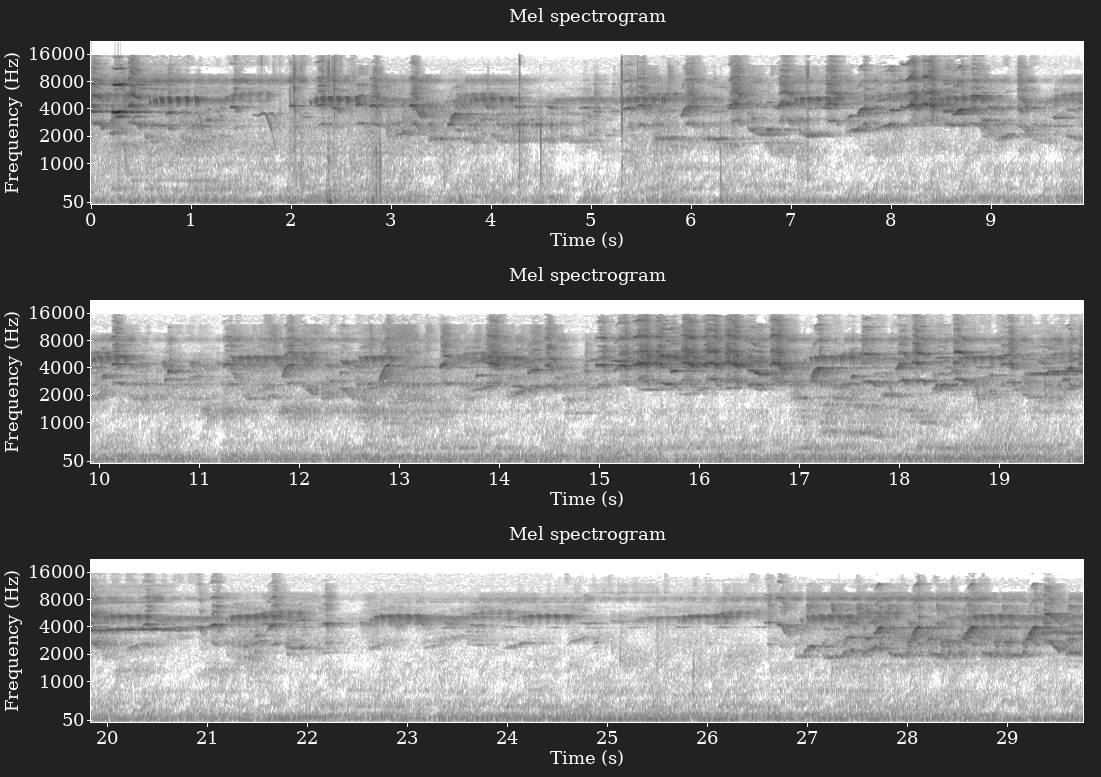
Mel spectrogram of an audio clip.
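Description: Many birds chirping, a dense chorus of short, high, overlapping calls that thins out for a while and picks up again near the end, over a faint low hum.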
